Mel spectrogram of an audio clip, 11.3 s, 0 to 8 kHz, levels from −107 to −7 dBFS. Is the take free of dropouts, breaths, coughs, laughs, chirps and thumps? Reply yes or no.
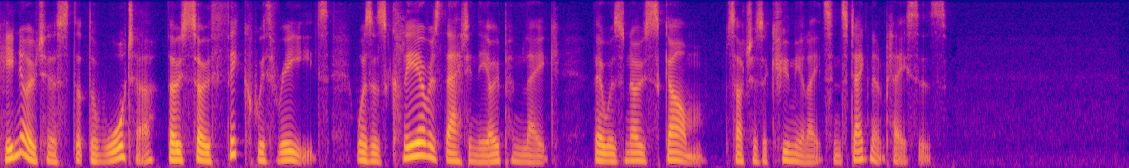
yes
